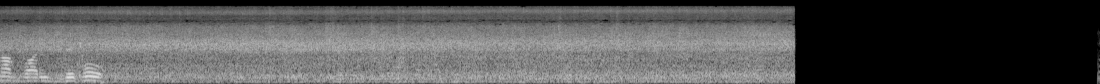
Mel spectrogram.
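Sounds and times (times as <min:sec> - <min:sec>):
heavy rain pouring: 0:00.0 - 0:08.0.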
